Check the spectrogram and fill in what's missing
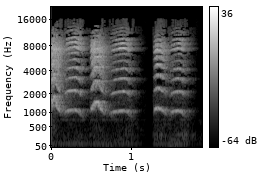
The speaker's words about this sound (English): I love that y'all have stuck with us, even though, like, we're not going to stop for our dog squeaking. No, that's not who we are. Look, Biscuit is a co-host of this podcast. He is featured on the artwork heavily. Yes. And he's going to chime in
